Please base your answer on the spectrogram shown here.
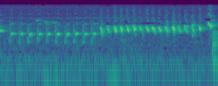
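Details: A one-year-old German Roller-split canary sings an even, pulsed trill, shifts up into a faster, brighter roll, and closes with a sharp abrupt note.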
